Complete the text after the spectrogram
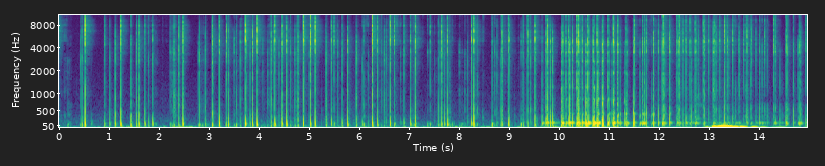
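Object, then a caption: Thin wooden stick. A long, thin, solid wooden stick, like a skewer, is held horizontally in both hands and tapped quickly with long manicured fingernails. Dense, dry clicks with very short ring run throughout, and a steady low hum enters in the second half.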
